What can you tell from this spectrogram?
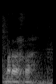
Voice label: "six", Ipili

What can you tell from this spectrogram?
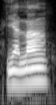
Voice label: "yalañ", Apatani

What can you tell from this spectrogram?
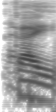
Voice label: "Canoe", Yimas

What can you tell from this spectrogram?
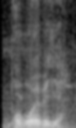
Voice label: "wind", Ipili; Ambua

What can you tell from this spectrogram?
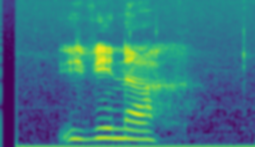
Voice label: ixil; esposo

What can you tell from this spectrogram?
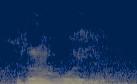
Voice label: "rawai" more than, Wamesa

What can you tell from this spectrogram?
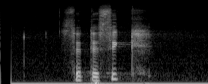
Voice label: tzutujil; redondo circular

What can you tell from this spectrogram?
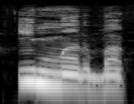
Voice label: "imarvak", Roon

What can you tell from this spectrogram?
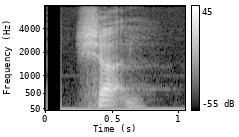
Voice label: "zancudo", Uspanteko

